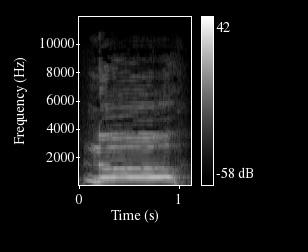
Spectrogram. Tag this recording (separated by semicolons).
human; male; man; vocal; vocalizations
